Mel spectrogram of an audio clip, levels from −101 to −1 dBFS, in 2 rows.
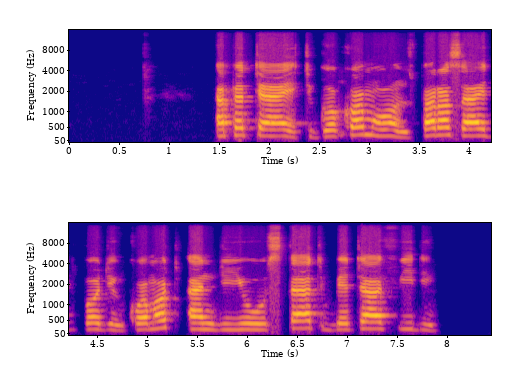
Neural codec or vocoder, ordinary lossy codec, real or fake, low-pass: none; AAC, 96 kbps; real; 14.4 kHz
